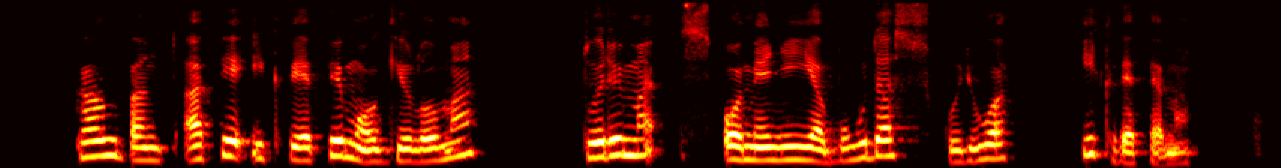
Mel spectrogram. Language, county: Lithuanian, Šiauliai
